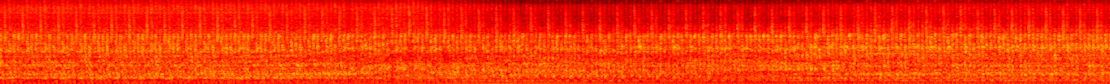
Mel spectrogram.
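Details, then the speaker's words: Unexplained engine knock at idle: sharp, regular knock about four per second over the engine; sounds like a connecting-rod knock, but the owner says the rods were opened and checked, so the cause is unknown. "Стук похож на шатунный, но это не шатунный нифига, потому что шатуны я себе скрывал, смотрел."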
